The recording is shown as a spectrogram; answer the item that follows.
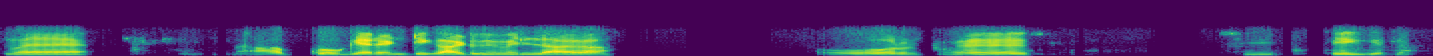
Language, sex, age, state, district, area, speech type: Hindi, male, 18-30, Madhya Pradesh, Hoshangabad, urban, conversation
